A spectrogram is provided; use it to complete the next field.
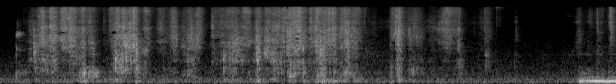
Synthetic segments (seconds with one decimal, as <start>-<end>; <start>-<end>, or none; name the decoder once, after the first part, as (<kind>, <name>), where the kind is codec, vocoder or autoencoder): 0.0-1.4 (vocoder, BigVGAN v2); 2.5-5.0

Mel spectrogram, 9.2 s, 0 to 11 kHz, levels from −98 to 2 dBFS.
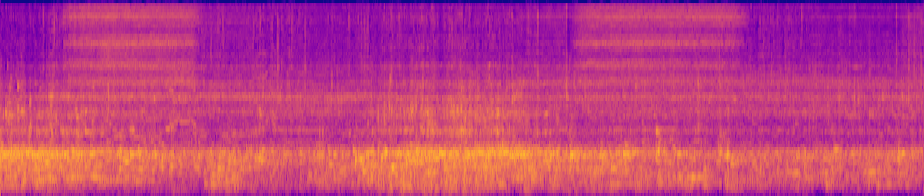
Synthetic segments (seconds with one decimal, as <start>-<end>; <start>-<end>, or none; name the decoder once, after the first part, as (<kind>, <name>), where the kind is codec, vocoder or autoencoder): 5.2-6.1 (autoencoder, DAC-VAE); 8.1-9.2

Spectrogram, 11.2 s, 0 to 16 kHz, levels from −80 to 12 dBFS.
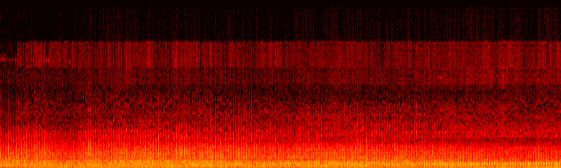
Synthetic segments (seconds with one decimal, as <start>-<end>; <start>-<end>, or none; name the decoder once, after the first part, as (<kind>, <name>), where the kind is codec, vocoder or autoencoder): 1.8-2.7 (vocoder, BigVGAN v2); 5.4-6.0

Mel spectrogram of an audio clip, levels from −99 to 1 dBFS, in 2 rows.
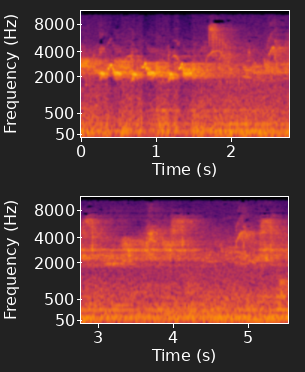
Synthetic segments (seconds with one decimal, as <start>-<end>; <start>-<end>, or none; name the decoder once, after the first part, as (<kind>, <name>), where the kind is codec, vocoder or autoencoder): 2.6-4.4 (codec, SNAC); 5.1-5.5

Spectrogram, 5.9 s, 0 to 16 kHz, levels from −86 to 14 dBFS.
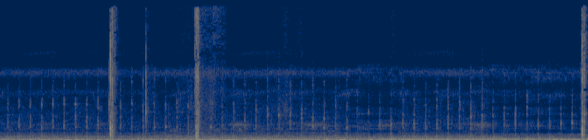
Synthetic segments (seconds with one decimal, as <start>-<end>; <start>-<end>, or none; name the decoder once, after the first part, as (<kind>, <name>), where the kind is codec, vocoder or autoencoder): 3.5-4.0 (codec, SNAC); 4.9-5.9

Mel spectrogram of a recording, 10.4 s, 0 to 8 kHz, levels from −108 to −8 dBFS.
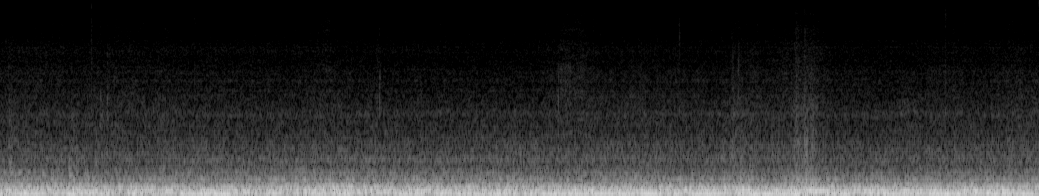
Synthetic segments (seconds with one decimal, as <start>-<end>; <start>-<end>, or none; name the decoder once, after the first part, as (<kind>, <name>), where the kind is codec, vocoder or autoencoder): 5.8-7.7 (vocoder, Vocos)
